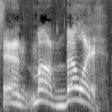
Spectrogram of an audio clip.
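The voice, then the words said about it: Comic Scottish character accent. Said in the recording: “offending and Scotland. It's more of my fat bastard accent.”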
